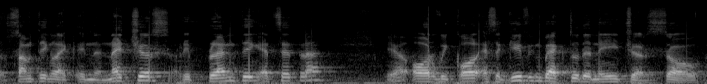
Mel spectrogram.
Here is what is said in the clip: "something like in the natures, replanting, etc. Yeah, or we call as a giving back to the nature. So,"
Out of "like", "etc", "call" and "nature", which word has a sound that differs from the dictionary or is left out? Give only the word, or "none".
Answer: none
